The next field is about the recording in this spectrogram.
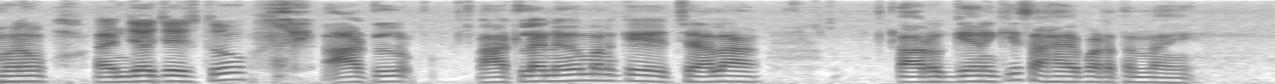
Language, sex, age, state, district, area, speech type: Telugu, male, 30-45, Andhra Pradesh, West Godavari, rural, spontaneous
